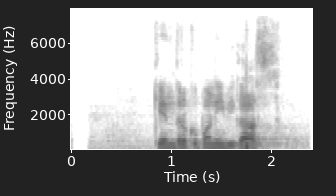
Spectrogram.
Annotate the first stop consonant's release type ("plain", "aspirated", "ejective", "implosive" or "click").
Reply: plain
